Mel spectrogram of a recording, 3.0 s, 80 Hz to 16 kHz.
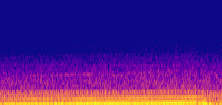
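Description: A 2024 Cupra Formentor Hybrid VZ accelerating in Cupra mode puts out an artificial engine sound, a loud, steady low hum with a gently rising pitch, heard from inside the car with no talk.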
